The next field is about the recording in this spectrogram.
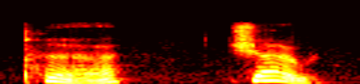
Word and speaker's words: Peugeot: and all she was doing as the sign-off was pronouncing it Peugeot.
